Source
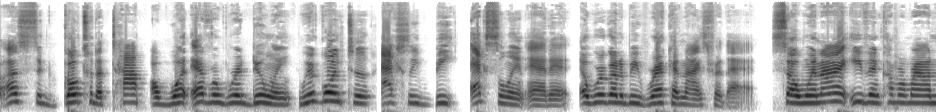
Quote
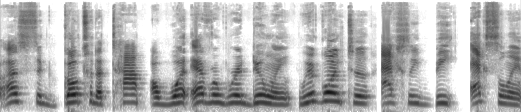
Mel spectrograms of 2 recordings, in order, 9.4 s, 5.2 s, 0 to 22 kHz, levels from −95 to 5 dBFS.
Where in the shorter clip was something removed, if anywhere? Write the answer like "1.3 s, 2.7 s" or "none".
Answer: none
